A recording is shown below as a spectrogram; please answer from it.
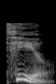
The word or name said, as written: teal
